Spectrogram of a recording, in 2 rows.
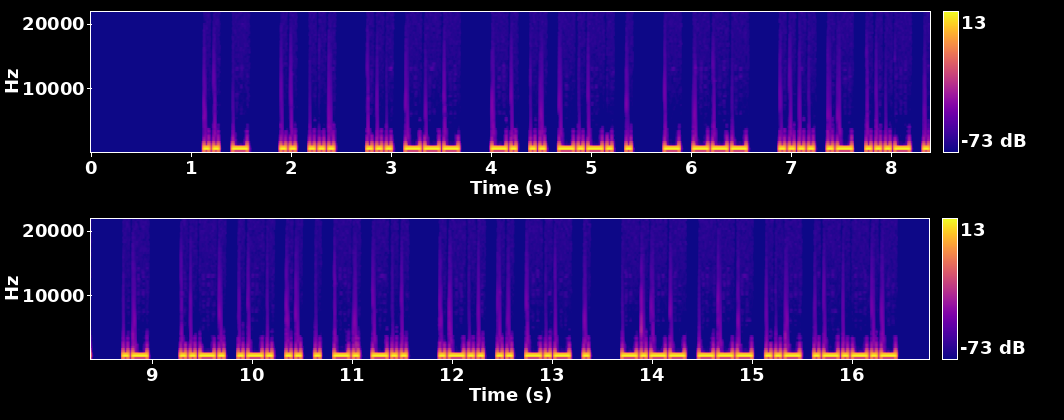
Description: Morse code, heard as a keyed tone, about 25 wpm, 700 Hz. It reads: IT IS SO NICE TO HAVE A FRIEND LIKE YOU.
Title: Sentences from Top 1100 Words 25wpm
